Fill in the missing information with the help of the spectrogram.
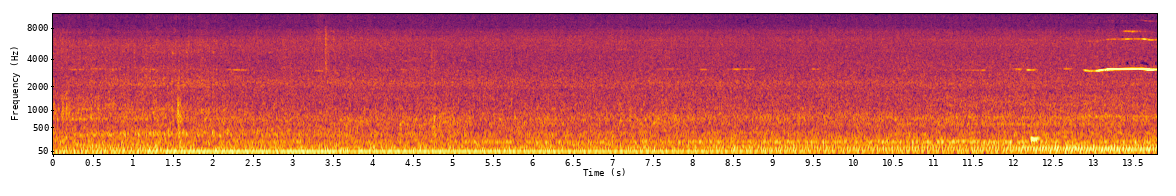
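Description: SUV engines running at crawling speed on a rough dirt track. The noise grows louder near the end as a Mitsubishi Pajero TR4 comes up to a log bridge, with a thin high squeal.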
